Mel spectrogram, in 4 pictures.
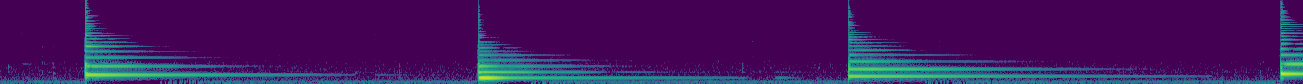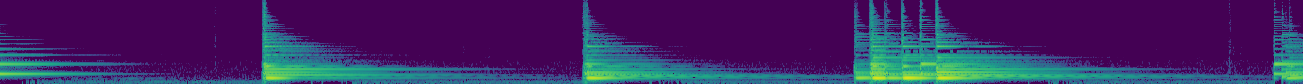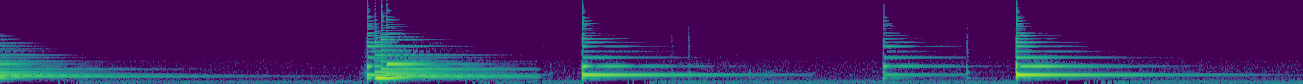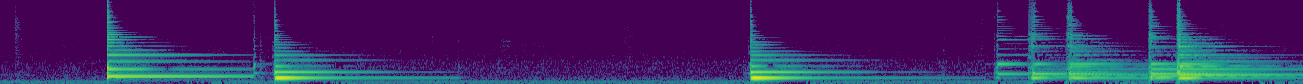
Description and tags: Ukulele Pling Plang
Making high-quality noises on the uke.
acoustic, chink, guitar, instrument, jangle, jingle, strum, thrum, tinkle, uke, ukulele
